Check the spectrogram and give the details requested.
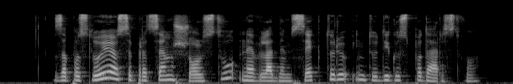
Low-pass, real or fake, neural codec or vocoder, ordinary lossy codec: none; real; none; none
